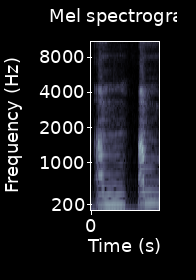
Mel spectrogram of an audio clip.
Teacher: दोनों होंठ मिल रहे हैं मेरे, पकड़ लूँ तो this is called I am stressing hard, right. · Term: गुन्ना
